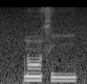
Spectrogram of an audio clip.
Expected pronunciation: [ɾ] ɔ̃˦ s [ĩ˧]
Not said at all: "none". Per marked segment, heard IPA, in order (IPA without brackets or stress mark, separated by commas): ɾ, i˧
